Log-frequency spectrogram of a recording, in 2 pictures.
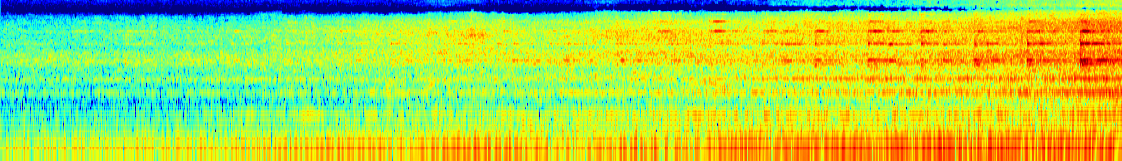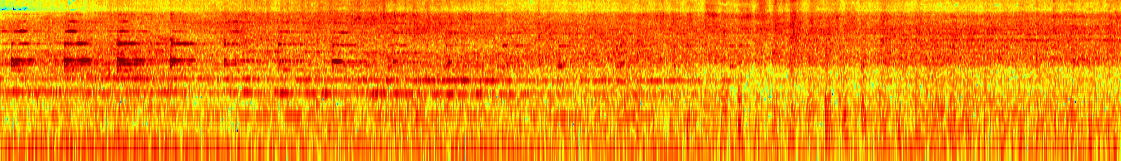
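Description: CPKC diesel freight locomotives approach and pass at the head of a loaded crude-oil tank-car train. Their engine sound grows louder over the first ten seconds or so, then holds. Near the end the steel wheels of the tank cars click rhythmically over the rail joints.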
